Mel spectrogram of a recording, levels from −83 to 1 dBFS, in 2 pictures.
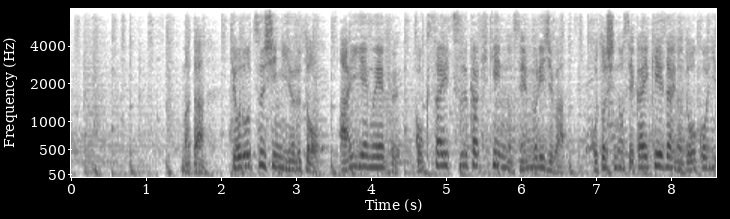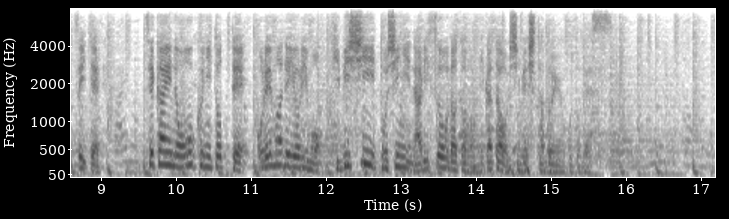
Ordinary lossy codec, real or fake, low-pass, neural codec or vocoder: Opus, 24 kbps; fake; 7.2 kHz; vocoder, 24 kHz, 100 mel bands, Vocos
